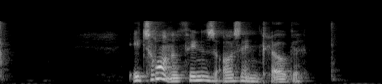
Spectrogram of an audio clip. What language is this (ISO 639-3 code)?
dan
